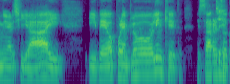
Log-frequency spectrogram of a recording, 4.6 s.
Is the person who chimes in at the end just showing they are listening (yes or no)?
yes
